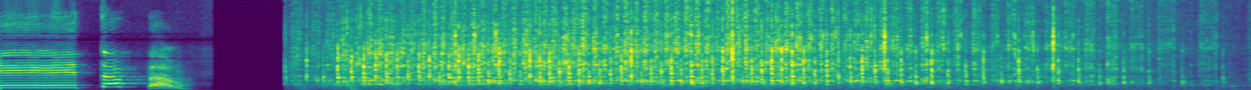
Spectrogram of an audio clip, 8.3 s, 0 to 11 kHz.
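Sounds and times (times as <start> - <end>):
speech: 1.0 - 1.4
prize wheel spinning during a game: 1.9 - 8.2.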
